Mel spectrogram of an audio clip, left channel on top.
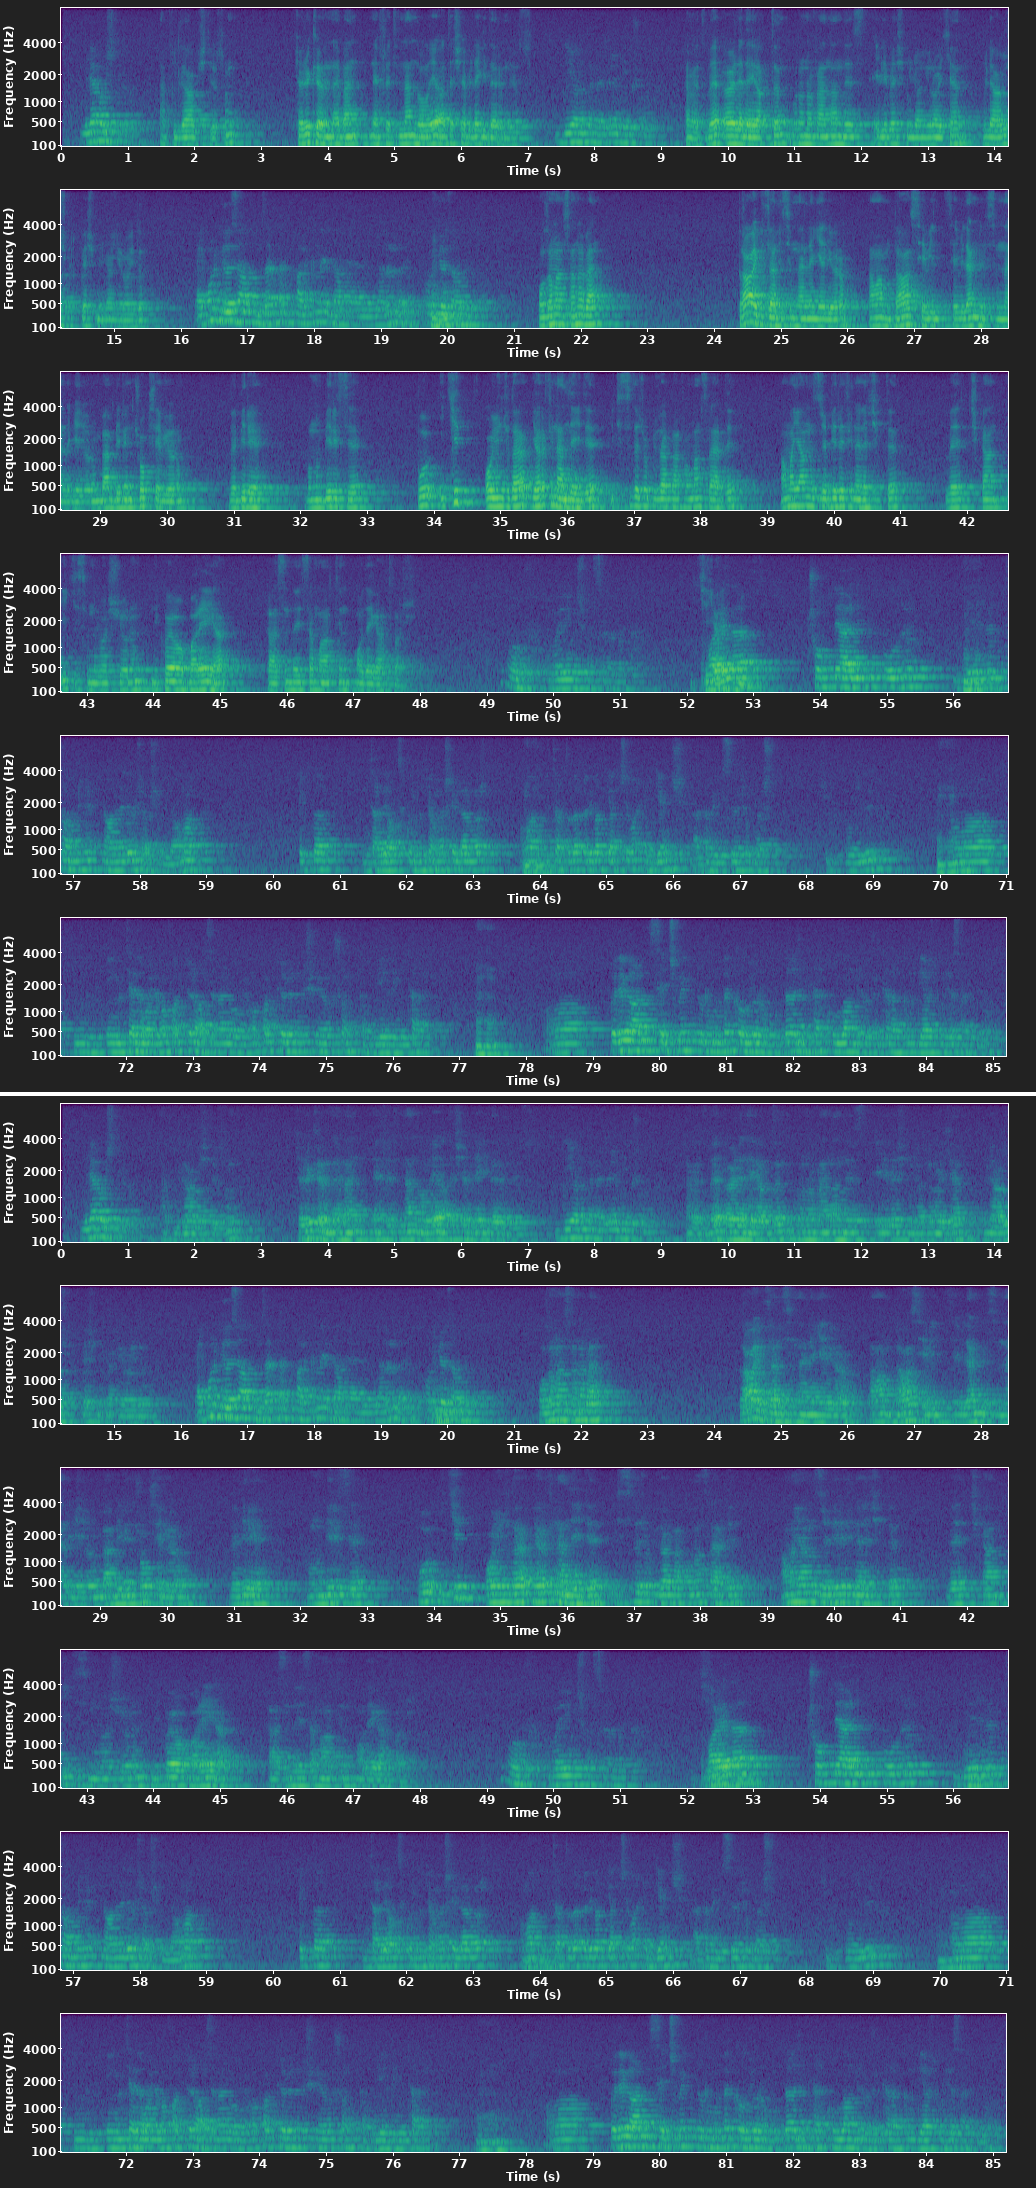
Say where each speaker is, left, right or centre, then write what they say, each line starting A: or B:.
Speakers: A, in the centre; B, on the left (about 85°).
A: Vlahovic diyorum.
B: Ha, Vlahovic diyorsun. Körü körüne ben nefretimden dolayı ateşe bile giderim diyorsun.
A: Diyorum evet öyleyim şu anda.
B: Evet ve öyle de yaptın. Bruno Fernandes 55 milyon euro iken Vlahovic 45 milyon euroydu.
A: Yani onu göze aldım. Zaten farkındayım daha değerli olacağının da. Onu
B: Hı hı.
A: göze aldım ya.
B: O zaman sana ben daha güzel isimlerle geliyorum. Tamam mı? Daha sevil sevilen bir isimlerle geliyorum. Ben birini çok seviyorum ve biri bunun birisi bu iki oyuncu da yarı finaldeydi. İkisi de çok güzel performans verdi. Ama yalnızca biri finale çıktı. Ve çıkan ilk isimle başlıyorum. Nicolas Barella. Karşısında ise Martin Odegaard var.
A: Of burayıymış mesela bak.
B: İki
A: Barella
B: yarı finalist.
A: çok değerli bir futbolcu. Değerinin
B: Hı hı
A: tahmini tahmin edemeyeceğim şimdi ama gerçekten Inter'de yaptıkları mükemmel şeyler var. Ama
B: hı hı
A: bir tarafta da Ødegaard gerçeği var. Hem genç. Ya tabii ikisi de çok yaşlı bir futbolcu değil.
B: hı hı
A: Ama İngil- İngiltere'de oynama faktörü, Arsenal'le oynama faktörünü düşünüyorum şu an. Tabii diğeri de Inter.
B: hı. hı.
A: Ama Ödegaard'ı seçmek durumunda kalıyorum burada. Joker kullanmıyorum. Joker hakkımı diğer soruya saklıyorum.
